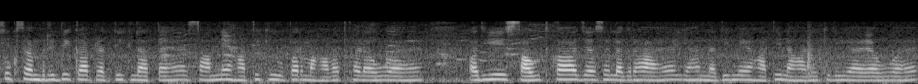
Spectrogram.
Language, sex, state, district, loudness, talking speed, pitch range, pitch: Hindi, female, Chhattisgarh, Raipur, -18 LUFS, 210 wpm, 195-215 Hz, 205 Hz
